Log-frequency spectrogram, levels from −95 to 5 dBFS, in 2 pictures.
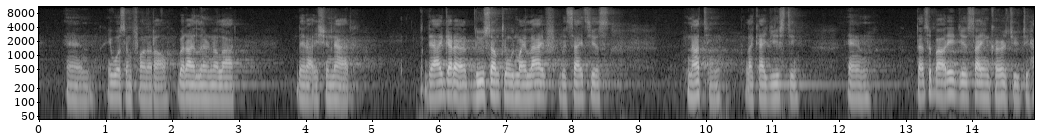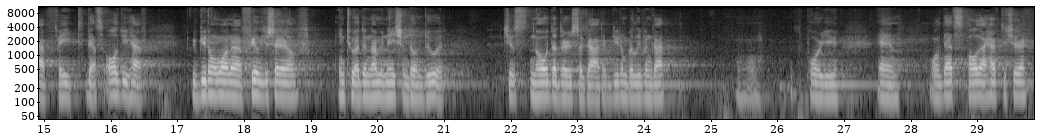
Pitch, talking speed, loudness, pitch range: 125 Hz, 165 wpm, -26 LUFS, 120-130 Hz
